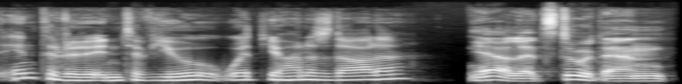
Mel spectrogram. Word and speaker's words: Johannes Dale: If I should pronounce it in Norwegian, it would be Johannes Dale.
